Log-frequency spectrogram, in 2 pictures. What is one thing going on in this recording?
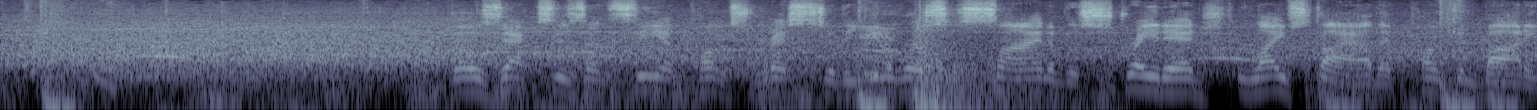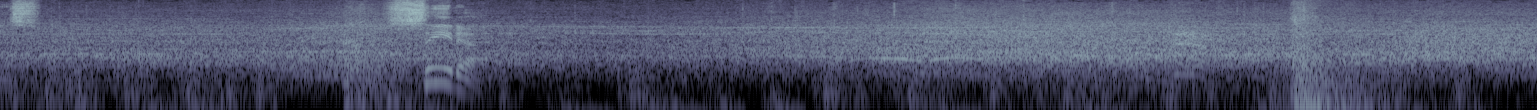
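Heavy bodies slam onto a wrestling mat with loud thuds.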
